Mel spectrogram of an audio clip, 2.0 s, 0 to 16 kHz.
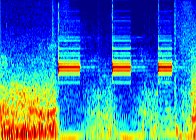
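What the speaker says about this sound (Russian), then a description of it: "Третья кнопка на тумблере является электронным клаксоном." Electronic horn on a MINAKO V8 PRO electric bicycle sounds three short, loud buzzing beeps in an uneven rhythm, each about a fifth of a second long, with a low background hum between them.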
